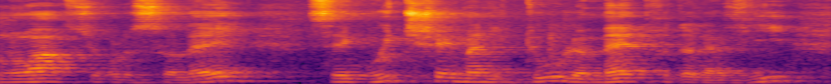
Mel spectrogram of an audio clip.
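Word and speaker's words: Gitche Manitou: Vous voyez que la note, il faut prononcer Gwiché Manitou, est de Baudelaire lui-même.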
